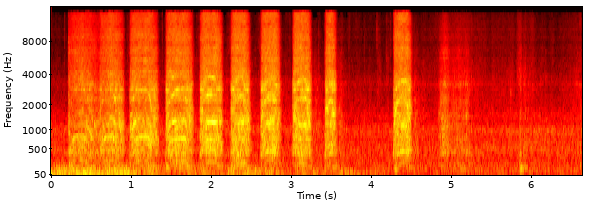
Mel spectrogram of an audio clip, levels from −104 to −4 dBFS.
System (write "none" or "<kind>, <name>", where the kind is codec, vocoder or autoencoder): autoencoder, DAC-VAE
